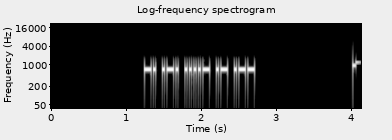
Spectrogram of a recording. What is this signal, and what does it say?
Morse code, heard as a keyed tone, about 37 wpm, 700 Hz. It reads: NR4AW
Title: USA Call Signs Repeated 3x 40wpm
